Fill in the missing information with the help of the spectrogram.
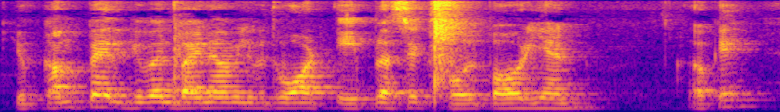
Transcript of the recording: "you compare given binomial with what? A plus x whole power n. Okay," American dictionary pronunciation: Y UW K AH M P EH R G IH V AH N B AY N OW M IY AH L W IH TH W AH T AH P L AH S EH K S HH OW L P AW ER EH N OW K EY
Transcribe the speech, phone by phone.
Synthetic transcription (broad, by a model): Y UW K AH M P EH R G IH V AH L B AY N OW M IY L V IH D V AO T AH P L AH S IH K S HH OW L P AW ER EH N OW K EY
